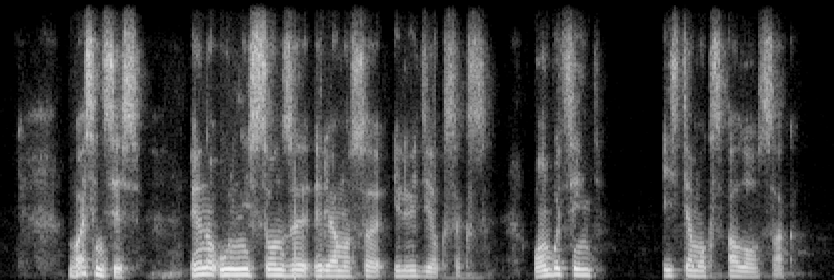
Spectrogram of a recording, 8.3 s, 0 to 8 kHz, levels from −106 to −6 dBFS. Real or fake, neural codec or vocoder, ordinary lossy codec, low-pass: real; none; Opus, 24 kbps; 7.2 kHz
